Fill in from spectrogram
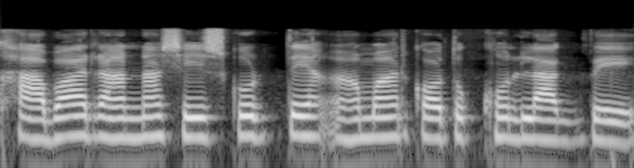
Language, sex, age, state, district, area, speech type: Bengali, male, 18-30, West Bengal, South 24 Parganas, rural, read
